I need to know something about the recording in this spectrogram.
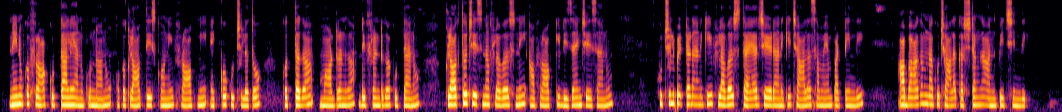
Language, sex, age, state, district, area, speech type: Telugu, female, 30-45, Telangana, Adilabad, rural, spontaneous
